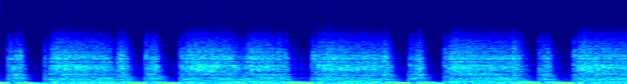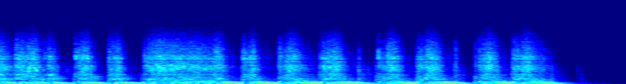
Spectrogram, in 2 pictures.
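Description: Electric guitar through a Joyo Dark Flame modern metal distortion pedal at a low gain setting, playing loud, steady, chugging rhythmic chords with short choppy gaps, ringing out and stopping cleanly near the end.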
